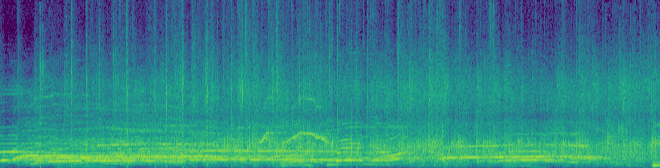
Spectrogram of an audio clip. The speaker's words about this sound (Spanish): Oigan, yo quiero empezar este programa pidiendo un aplauso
